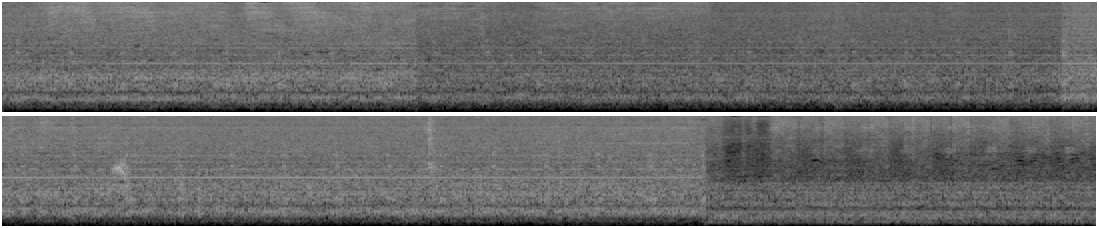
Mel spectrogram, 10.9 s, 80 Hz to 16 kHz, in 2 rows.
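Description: Hand rubbing and sanding on a walnut wooden box, a steady scratchy hiss with a thin high whine underneath, changing abruptly about 2, 5 and 9 seconds in.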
